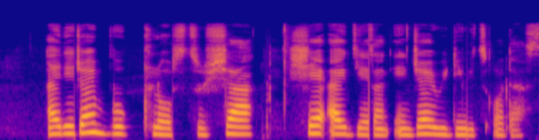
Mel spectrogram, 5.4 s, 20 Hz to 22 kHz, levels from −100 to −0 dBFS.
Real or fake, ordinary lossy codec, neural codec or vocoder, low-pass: real; none; none; 10.8 kHz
